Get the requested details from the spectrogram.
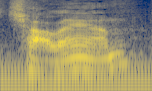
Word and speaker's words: chalam: You can see what the Hebrew letters look like, and it's pronounced as chalam, if you want to know it.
